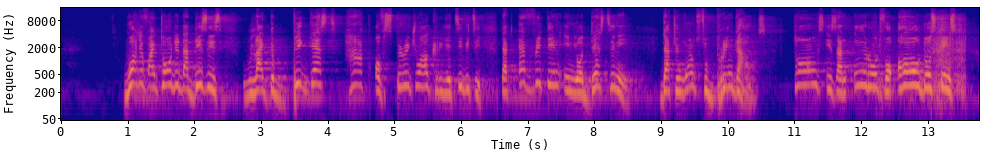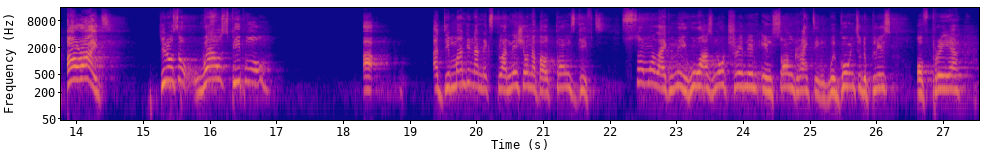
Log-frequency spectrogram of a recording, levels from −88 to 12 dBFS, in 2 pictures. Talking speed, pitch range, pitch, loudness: 140 wpm, 210-280 Hz, 245 Hz, -26 LUFS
